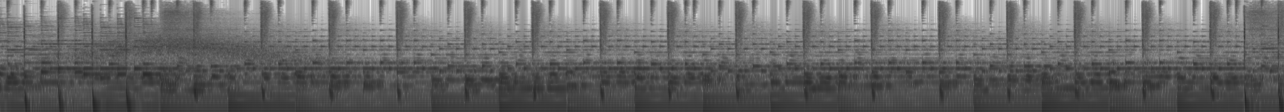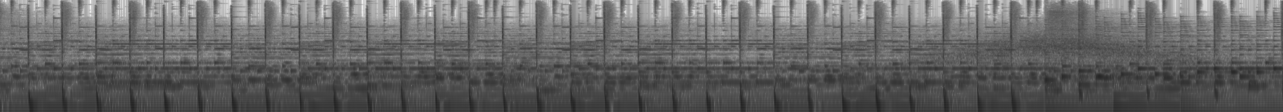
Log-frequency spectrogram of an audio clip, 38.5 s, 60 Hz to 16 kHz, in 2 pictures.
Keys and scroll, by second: 0.5-1.0 typing, 10.8 super+-, 10.9 super+-, 11.8 z, 12.5 v, 19.7 BackSpace, 20.0 Return, 21.8 space, 25.9-26.6 BackSpace, 28.5 super+0, 29.5 space, 30.6 super+-, 30.7 super+-, 31.4-31.9 typing, 34.9 z, 36.0 v.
